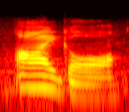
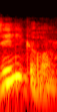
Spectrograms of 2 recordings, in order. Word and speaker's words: Igor: I see you must be eagor now it's pronounced igore but they told me it was eigor well they were wrong then weren't they uh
